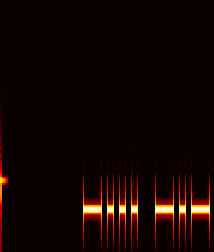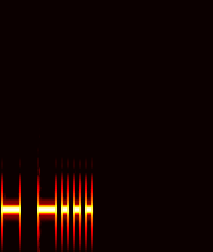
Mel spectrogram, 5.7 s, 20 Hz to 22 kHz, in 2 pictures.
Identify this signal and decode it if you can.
Morse code, heard as a keyed tone, about 15 wpm, 700 Hz. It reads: BYB
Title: USA Call Sign Postfixes - 3 Letters 15wpm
